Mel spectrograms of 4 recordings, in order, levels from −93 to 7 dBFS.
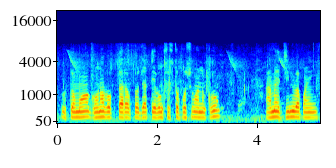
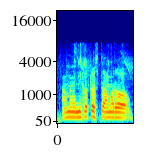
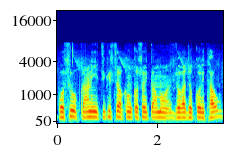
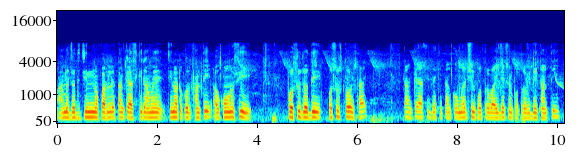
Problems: background sounds at intervals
